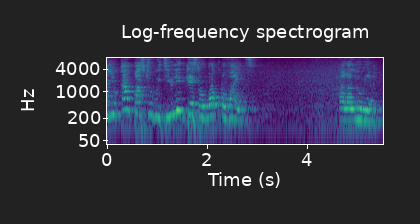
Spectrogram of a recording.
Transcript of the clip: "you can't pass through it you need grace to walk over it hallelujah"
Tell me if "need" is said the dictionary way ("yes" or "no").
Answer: no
